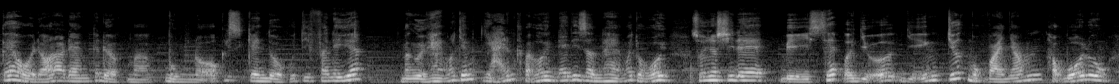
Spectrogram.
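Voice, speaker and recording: A man, telling stories to his viewers as a vlogger in an excitable, gushing way. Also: a little high, fast talker, faint music behind. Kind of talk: casual storytelling to viewers.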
